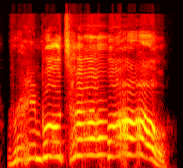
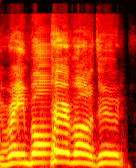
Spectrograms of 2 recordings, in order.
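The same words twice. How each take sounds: First: High, slow, drawn-out shout of the move name; stretched battle cry. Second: Shouted higher and louder; mock battle yell; retold yell. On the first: Retold or imitated. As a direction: belt it like an anime attack call. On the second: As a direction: yell the move name like the crowd. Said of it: "All yelling".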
